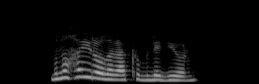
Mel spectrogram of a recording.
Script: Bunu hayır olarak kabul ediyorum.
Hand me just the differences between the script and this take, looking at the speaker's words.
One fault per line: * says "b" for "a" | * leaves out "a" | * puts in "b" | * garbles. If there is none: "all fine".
all fine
